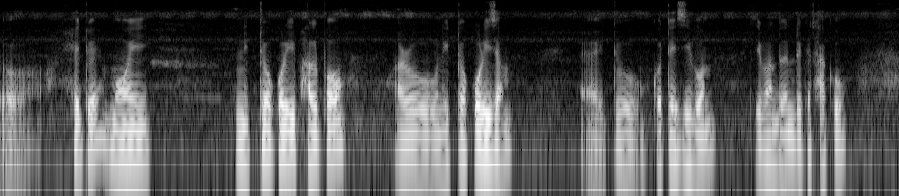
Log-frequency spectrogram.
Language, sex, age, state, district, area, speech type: Assamese, male, 18-30, Assam, Goalpara, rural, spontaneous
